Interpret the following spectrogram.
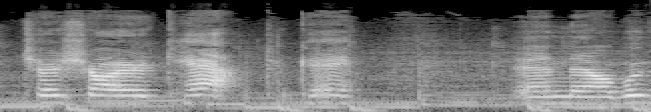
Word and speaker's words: Cheshire: church tire right kelsey churchill how do you pronounce it cheshire cheshire cat okay and now we're gonna use this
